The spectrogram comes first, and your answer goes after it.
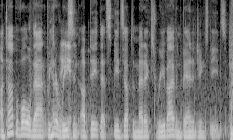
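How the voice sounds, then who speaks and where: Noticeable background noise is audible in this clip. A man speaks fairly quickly over it. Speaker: gaming YouTuber. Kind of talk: gameplay commentary voice-over. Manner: trying to sound less monotonous.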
